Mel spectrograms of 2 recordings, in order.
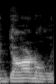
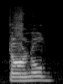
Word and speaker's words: Darnold: lot more than you darnold how is just like Arnold with a d at the beginning I I don't know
